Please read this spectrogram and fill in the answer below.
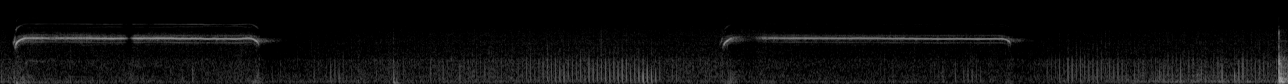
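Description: Two long, steady, high-pitched whistle blasts, each lasting about two and a half seconds, with a pause of several seconds between them. It is a whistled summons, calling a man the way a dog is called.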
